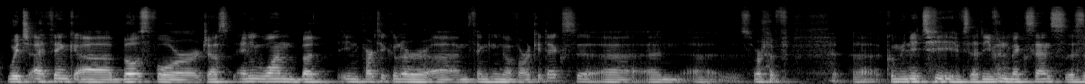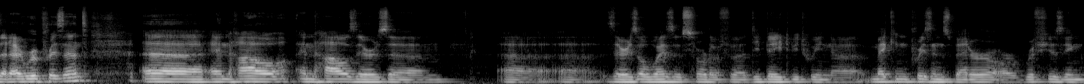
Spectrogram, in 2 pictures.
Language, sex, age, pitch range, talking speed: English, male, 20-39, 115-125 Hz, 150 wpm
